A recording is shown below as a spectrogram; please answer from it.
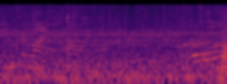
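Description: Background voices over a steady low hum of shop noise, with no clear nearby speech.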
